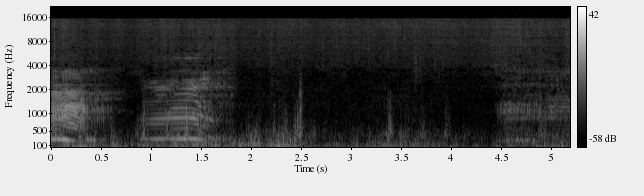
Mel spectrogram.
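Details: Cattle grazing on grass and mooing: a short moo at the start, a fuller drawn-out moo of about a second, then chewing and rustling before another moo rises near the end.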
